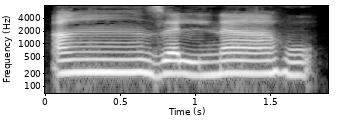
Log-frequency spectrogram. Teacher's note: نون ساکن کے بعد زا آیا ہے، اس لیے یہاں پر اخفا کا قاعدہ ہوگا، تو نون ساکن کی آواز کو ناک میں چھپا کر غنہ کے ساتھ پڑھیں گے۔ انزلناہ، زا پر حرکت ہے، لام پر جزم ہے، تو زا کو لام سے ملا دیں گے بلا قلقلہ کیے، اور نون پر کھڑا زبر ہے تو 2 حرکات کھینچ کر پڑھیں گے، اور ہا پر حرکت ہے تو جلد پڑھیں گے۔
